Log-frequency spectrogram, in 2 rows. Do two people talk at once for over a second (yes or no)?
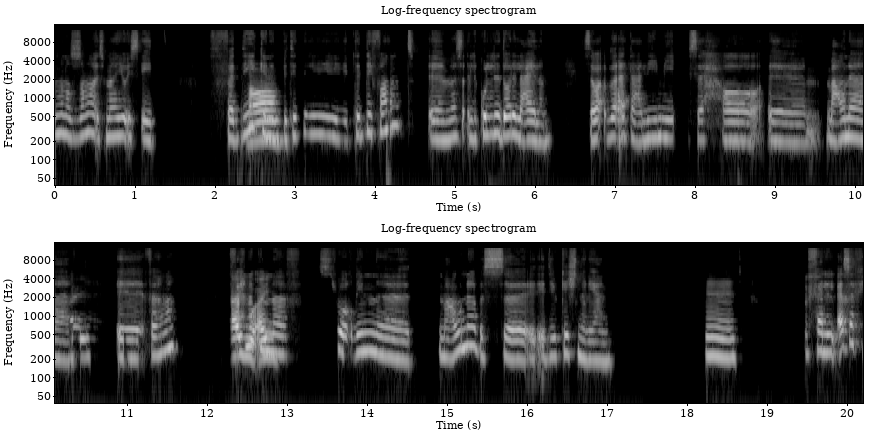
no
